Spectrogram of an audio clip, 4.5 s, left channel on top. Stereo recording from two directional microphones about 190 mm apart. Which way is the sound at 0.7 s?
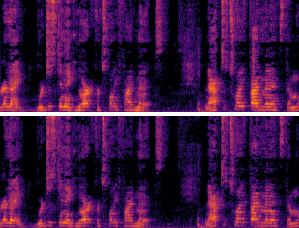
25° right (ahead or behind).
